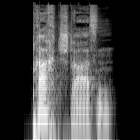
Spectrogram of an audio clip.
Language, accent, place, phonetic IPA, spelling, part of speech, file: German, Germany, Berlin, [ˈpʁaxtˌʃtʁaːsn̩], Prachtstraßen, noun, De-Prachtstraßen.ogg
- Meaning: plural of Prachtstraße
